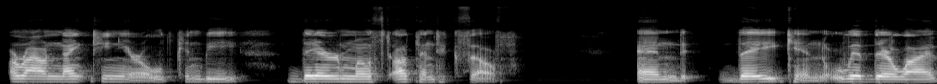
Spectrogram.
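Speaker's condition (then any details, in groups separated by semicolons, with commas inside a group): Cerebral palsy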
